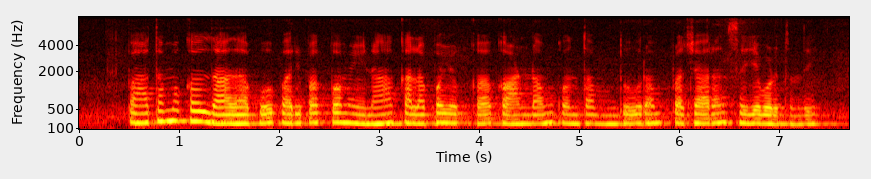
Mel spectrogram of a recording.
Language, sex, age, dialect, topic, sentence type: Telugu, male, 25-30, Telangana, agriculture, statement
